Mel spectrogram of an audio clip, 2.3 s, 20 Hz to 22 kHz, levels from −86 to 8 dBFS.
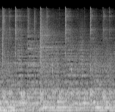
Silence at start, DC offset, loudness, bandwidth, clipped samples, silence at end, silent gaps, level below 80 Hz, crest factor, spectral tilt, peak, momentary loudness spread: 0 s; under 0.1%; -13 LUFS; 17 kHz; under 0.1%; 0 s; none; -28 dBFS; 12 dB; -5.5 dB/octave; 0 dBFS; 2 LU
